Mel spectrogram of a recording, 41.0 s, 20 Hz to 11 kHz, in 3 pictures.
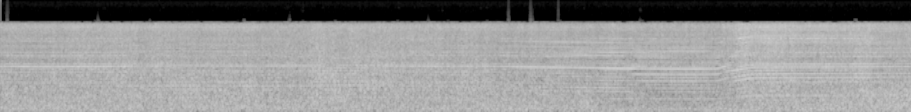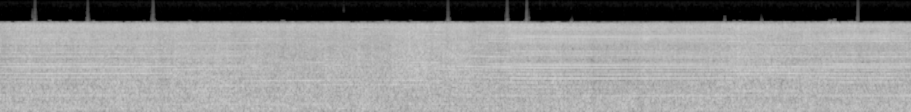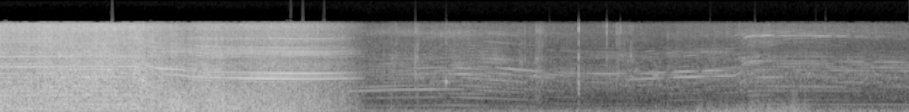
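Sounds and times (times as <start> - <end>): model plane motor whining: 0.0 - 40.9
wind rush: 0.0 - 40.9.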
